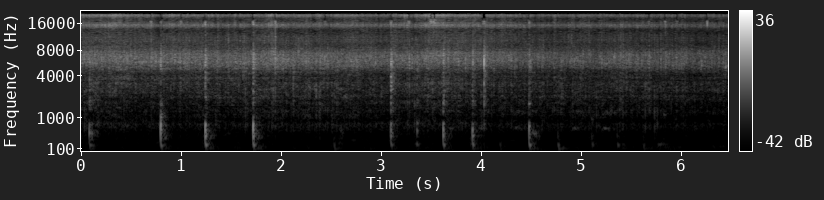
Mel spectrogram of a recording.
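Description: Onion and tomato sautéing together in a hot pan, a steady loud sizzle with scattered sharp clicks and scrapes of a utensil stirring, close up and with no voices.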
